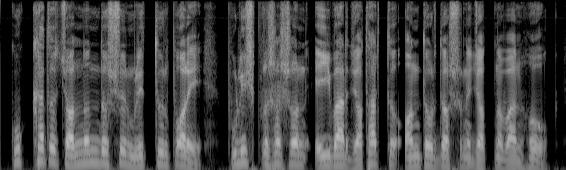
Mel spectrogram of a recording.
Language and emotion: Bengali, neutral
